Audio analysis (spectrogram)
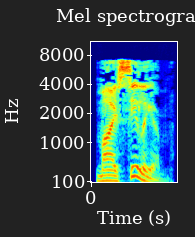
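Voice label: "mycelium", British English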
